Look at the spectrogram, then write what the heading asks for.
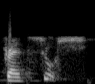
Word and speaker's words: Francouz: La seule fois que je sais sur Francouz, comme tu dis, c'est que ça se prononce Francouz.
